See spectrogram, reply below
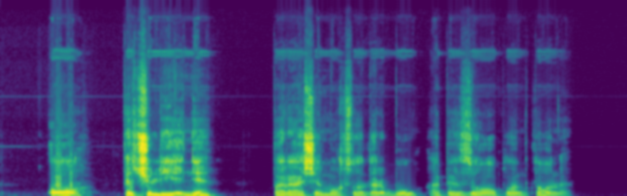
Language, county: Lithuanian, Vilnius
